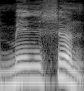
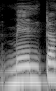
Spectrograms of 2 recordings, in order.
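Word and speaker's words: mention: एन टी आई एन मेंशन मेंटन नहीं पढ़ेंगे मेंशन टी को साइलेंट यहां पर कर लीजिएगा ठीक है मेंशन उसके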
